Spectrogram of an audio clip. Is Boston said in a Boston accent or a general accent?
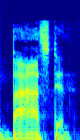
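general. The first vowel is a plain, non-Boston sound. The speaker calls it wrong. "We don't say Boston"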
